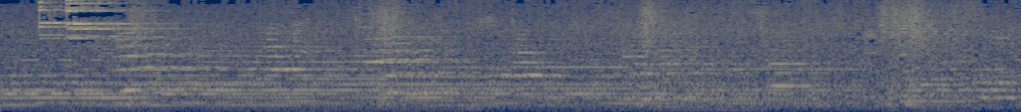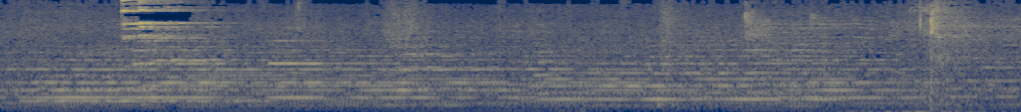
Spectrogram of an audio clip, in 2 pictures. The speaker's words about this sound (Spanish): Sigue completando ese giro cuando lo que ya se empieza a escuchar por campanas es ese sonido inconfundible del muñidor de la mortaja, que va a ser la última cofradía la que ponga el broche final al Viernes Santo en carrera oficial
